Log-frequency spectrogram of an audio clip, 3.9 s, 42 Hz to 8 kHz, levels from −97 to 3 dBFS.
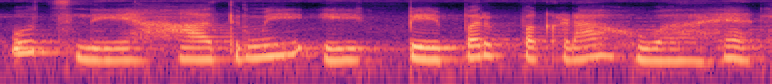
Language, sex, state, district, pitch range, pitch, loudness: Hindi, female, Uttar Pradesh, Saharanpur, 195-225 Hz, 205 Hz, -17 LUFS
